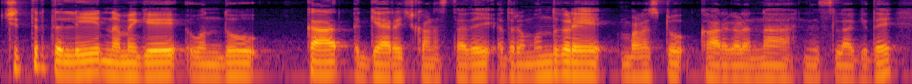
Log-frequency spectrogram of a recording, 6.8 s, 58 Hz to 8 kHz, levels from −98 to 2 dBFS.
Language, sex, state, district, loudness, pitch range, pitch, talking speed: Kannada, male, Karnataka, Chamarajanagar, -22 LUFS, 95-105 Hz, 95 Hz, 105 wpm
